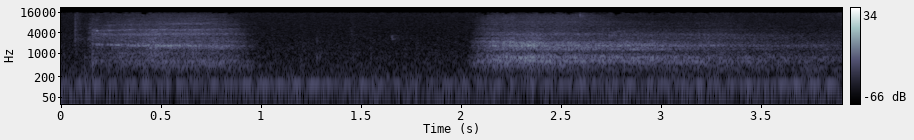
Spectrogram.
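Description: Deep breathing during a hypnosis session, two slow, breathy breaths separated by a quiet pause, each a soft rushing of air that swells and fades, heard faintly over a low steady hum.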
